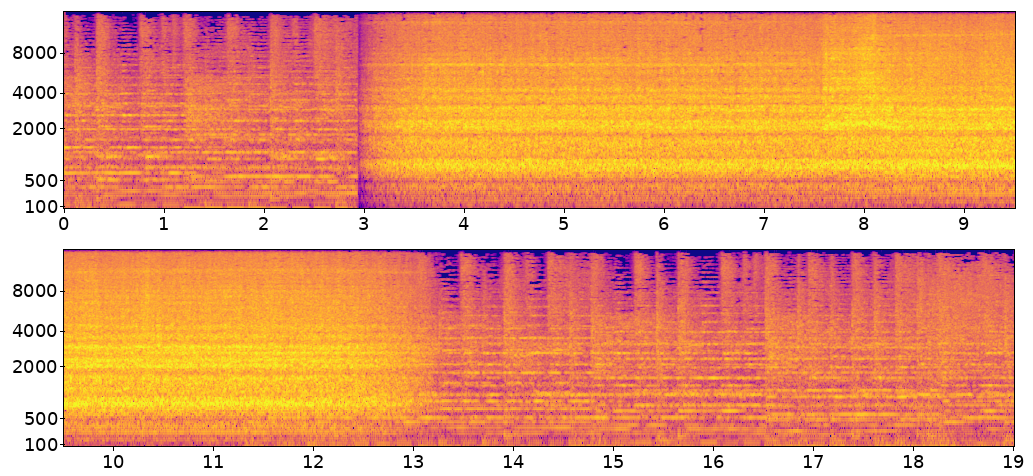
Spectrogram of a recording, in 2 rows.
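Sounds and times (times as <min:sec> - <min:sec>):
combine harvester running: 0:03.0 - 0:18.5
deep rumble: 0:10.7 - 0:13.6.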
